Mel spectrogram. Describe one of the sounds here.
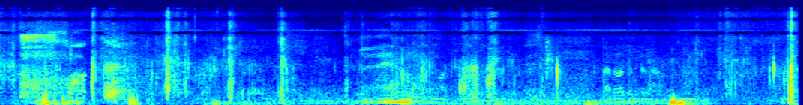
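Footsteps crunch on a gravel path.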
